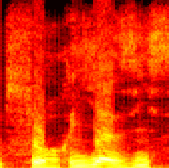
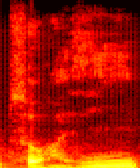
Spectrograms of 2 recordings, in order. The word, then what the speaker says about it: psoriasis: Et on dit bien psoriasis alors que le grec vient de psora, ce qui fait que bien souvent les gens ont du mal à prononcer ce mot et j'entends de nombreuses interprétations, psorasie, psorésie, etc.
